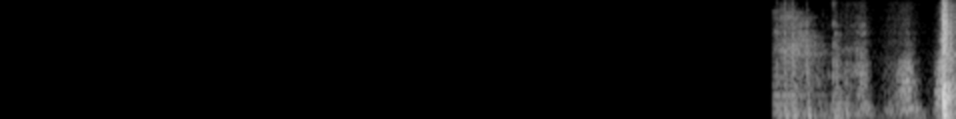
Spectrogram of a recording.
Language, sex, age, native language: Icelandic, female, 9, Icelandic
